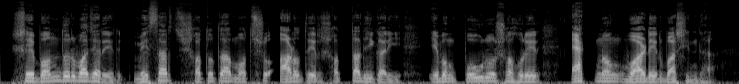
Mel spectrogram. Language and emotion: Bengali, neutral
